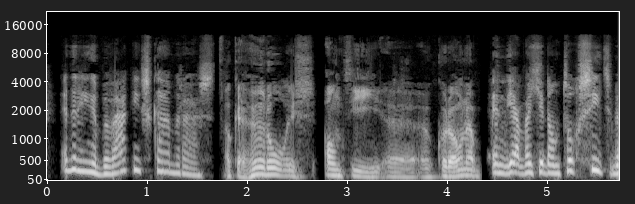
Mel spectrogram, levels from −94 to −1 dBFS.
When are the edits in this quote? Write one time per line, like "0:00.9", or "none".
0:01.7
0:04.3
